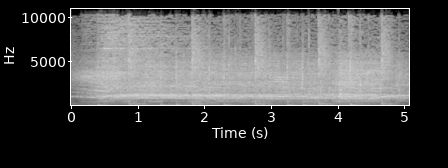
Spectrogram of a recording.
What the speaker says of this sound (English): and they all yelled.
